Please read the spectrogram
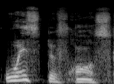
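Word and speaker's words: Ouest-France: se prononcent en réalité « Ouest France » avec un « e » à la fin d'Ouest parce que l'âpreté des côtes granitiques, la brutalité des vents marins, la vitesse des vies en mer n'interdisent pas une certaine féminité.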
